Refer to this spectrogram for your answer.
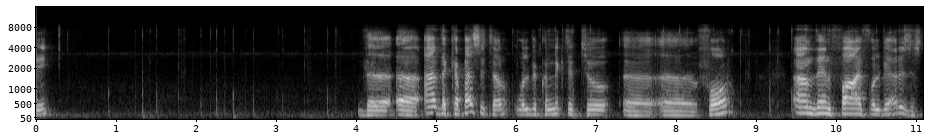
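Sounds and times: stylus tapping on tablet screen: 0:00.2 - 0:04.2, 0:05.9 - 0:07.0, 0:07.9 - 0:09.6.

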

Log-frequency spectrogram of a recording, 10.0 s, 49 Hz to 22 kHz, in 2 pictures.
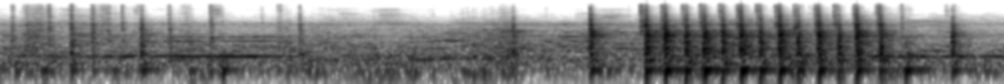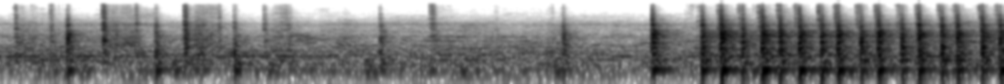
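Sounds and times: metal spatulas tapping and scraping: 0:00.0 - 0:01.6, 0:02.9 - 0:10.0.

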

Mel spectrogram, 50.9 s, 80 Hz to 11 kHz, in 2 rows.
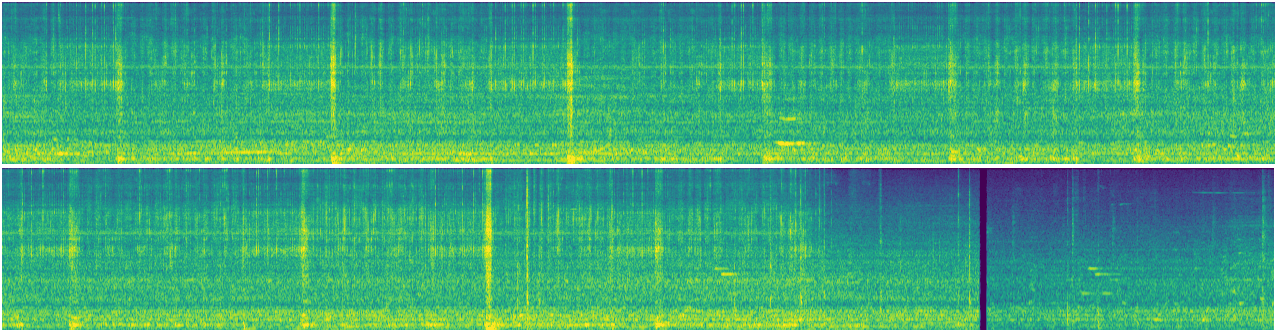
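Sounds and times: motorised handpiece running: 0:00.0 - 0:42.2.

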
